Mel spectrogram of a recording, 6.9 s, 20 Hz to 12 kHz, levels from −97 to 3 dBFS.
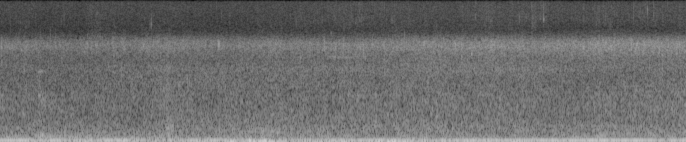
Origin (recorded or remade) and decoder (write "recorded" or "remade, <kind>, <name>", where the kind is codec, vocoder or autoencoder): remade, vocoder, BigVGAN v2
